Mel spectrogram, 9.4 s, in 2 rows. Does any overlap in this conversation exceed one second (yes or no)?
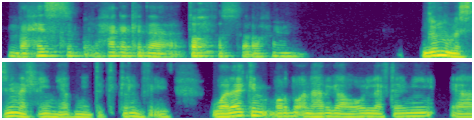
no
